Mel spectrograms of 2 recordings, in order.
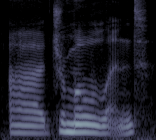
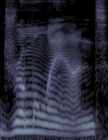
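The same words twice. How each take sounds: First: The final syllable is weak and reduced. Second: The final syllable is said fully, like land. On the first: The speaker calls it right. "It's Drumoland" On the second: The speaker calls it wrong. "I want to say Drumoland, but it's not"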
